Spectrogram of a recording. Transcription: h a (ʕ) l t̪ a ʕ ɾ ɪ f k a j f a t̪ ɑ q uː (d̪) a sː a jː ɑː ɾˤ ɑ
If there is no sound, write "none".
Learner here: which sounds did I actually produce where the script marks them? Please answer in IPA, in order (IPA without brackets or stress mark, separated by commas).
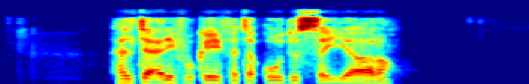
none, d̪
